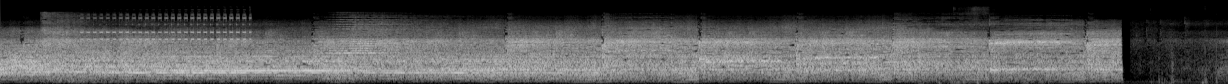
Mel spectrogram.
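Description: Lively electronic game music plays loudly, then cuts off abruptly.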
